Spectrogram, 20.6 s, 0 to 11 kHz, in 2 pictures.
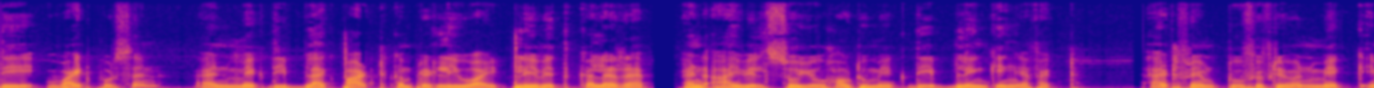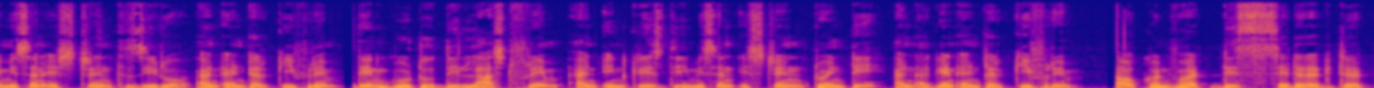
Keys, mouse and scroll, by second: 0.2-0.7 drag, 1.5-3.3 drag, 3.9 scroll down 3, 6.2-7.2 drag, 8.7 scroll down 5, 8.9 scroll up 2, 9.6-10.7 drag, 11.7 Right, 13.1 click, 13.8-14.3 right drag, 14.3-16.4 drag, 16.4 right click, 16.9-17.6 drag.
